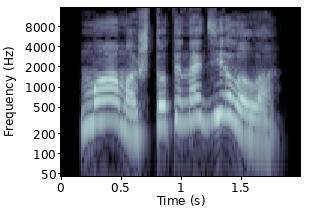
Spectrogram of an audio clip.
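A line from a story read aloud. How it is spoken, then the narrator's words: Exclaiming. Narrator (Russian): воскликнула Настя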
